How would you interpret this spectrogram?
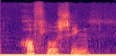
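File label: "aflossing", Dutch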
